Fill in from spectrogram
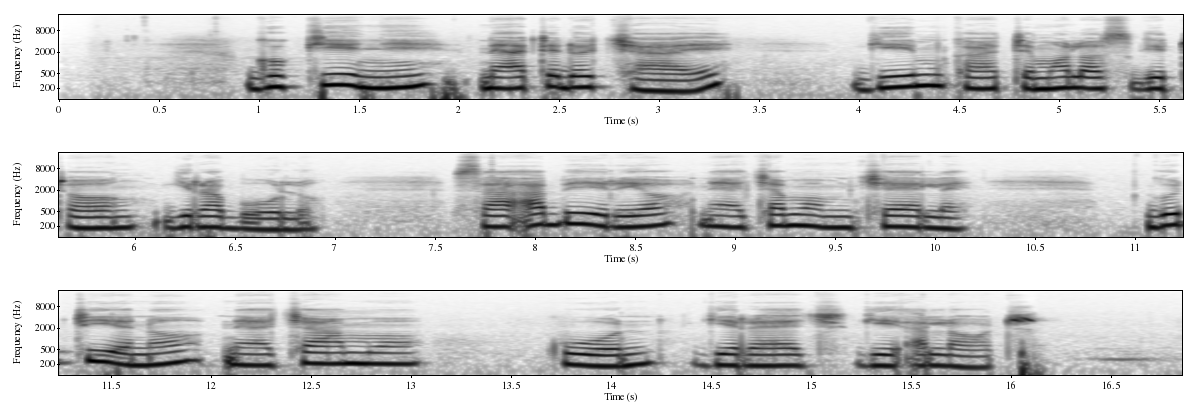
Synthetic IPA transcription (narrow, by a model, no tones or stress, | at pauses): ɡokiɲinɛatedot͡ʃaɪ | ɡɪmkatɛmɔlɔsɡɪtɔŋɡɪɾabolo | saʔabɪɾɪɔnɛat͡ʃamɔmt͡ʃɛlɛ | ɡotjenonɛat͡ʃamɔ | kwonɡɪɾɛt͡ʃɡɪʔa̰lɔt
